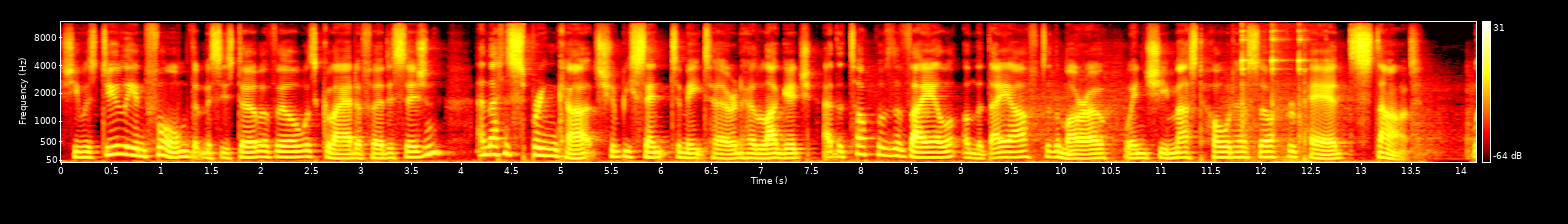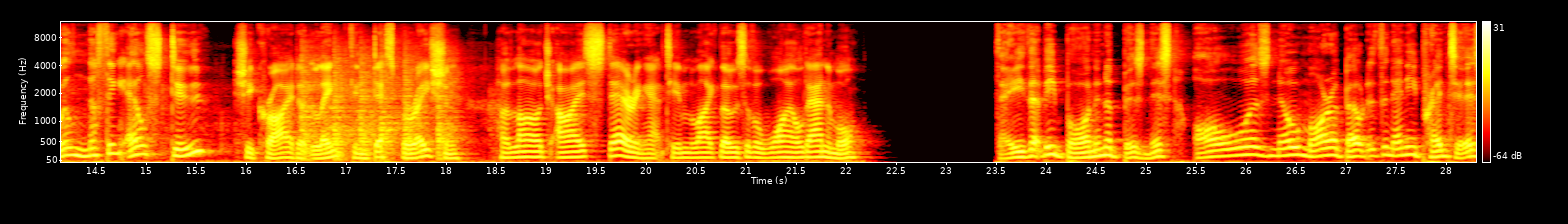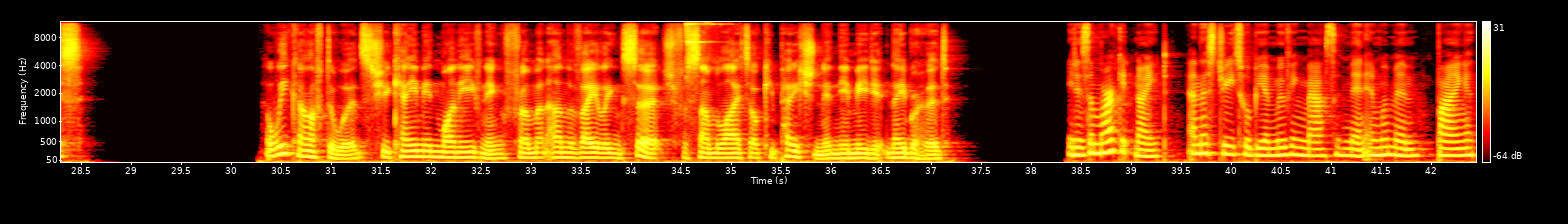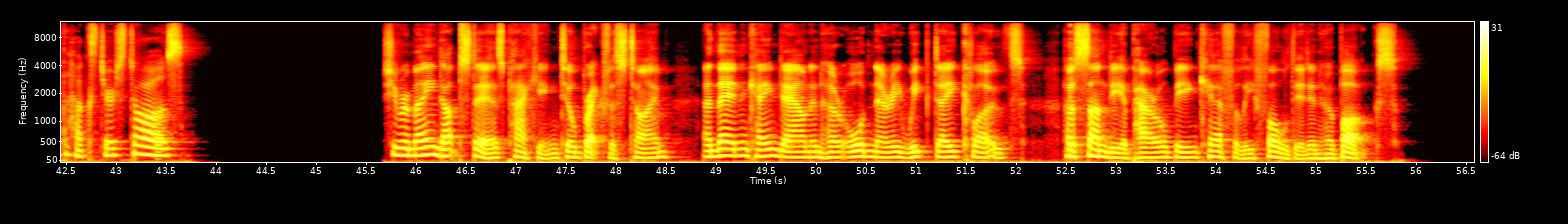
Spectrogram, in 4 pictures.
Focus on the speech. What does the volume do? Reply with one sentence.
The loudness of the speech stays about the same.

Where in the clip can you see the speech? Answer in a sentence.
You can hear the speech from 0.0 to 22.1 s, from 23.5 to 28.6 s, from 30.2 to 37.2 s, from 38.4 to 43.8 s and from 45.6 to 55.9 s.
